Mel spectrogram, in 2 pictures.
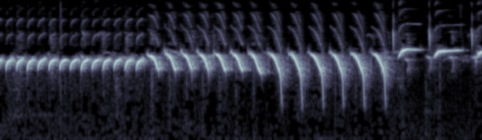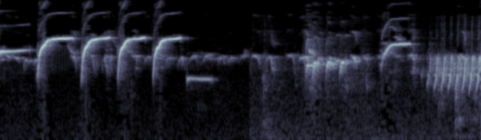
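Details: Canary lesson song for training young canaries, beginning with a fast chirping trill, then descending slurred whistles, rising upward-swept notes spaced apart, and a final short buzzy burst.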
